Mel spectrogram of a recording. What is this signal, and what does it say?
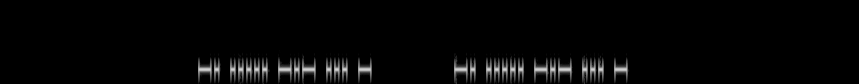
Morse code, heard as a keyed tone, about 30 wpm, 700 Hz. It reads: N5KST N5KST
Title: USA Call Signs - 5 Characters - Repeated 2x - 30wpm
